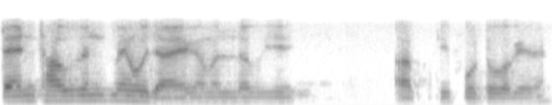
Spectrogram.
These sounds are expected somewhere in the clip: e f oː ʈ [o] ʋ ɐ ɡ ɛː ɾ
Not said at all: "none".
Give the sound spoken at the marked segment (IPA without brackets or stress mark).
o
